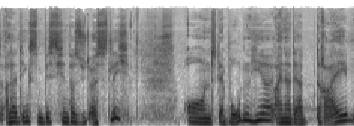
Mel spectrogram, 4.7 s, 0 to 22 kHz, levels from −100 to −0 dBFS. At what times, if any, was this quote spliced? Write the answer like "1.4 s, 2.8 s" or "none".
0.9 s, 3.6 s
